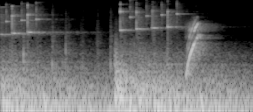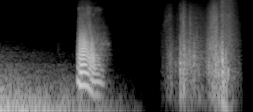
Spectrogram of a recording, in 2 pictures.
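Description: Cartoon music and sound effects: light chiming notes over a low rumble, then a rising whistle-like glide about two seconds in. About four seconds in comes a short, falling cartoon sound effect, and a brief noisy burst follows near the end.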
